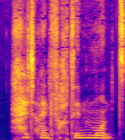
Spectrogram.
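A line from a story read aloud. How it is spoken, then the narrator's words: Hissed, girl. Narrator (German): zischt das Mädchen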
